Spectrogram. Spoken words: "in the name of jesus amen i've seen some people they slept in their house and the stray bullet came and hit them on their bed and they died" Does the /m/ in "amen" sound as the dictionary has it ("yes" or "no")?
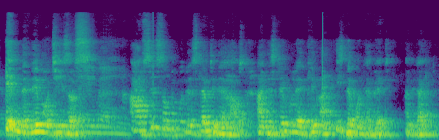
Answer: no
